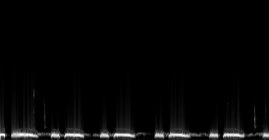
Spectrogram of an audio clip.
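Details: Captive decoy spotted dove calling loudly to provoke rival doves: continuous deep coos in rhythmic pairs, a brief upswept note then a sustained falling note, repeated about every second.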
